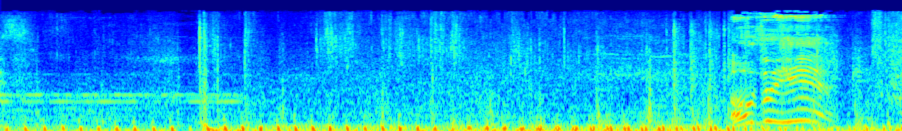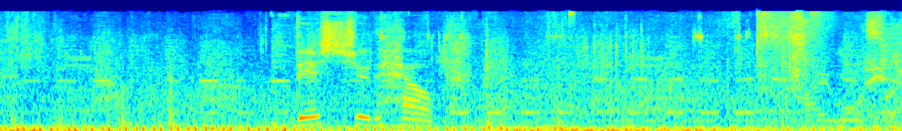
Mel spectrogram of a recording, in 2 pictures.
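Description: Rapid gunfire rattles close by, with many quick shots.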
